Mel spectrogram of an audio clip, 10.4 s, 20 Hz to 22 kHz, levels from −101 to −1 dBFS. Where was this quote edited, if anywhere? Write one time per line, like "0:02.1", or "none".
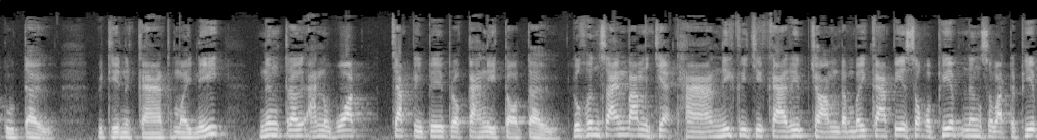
0:05.7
